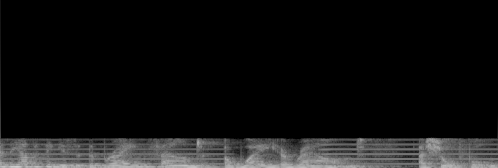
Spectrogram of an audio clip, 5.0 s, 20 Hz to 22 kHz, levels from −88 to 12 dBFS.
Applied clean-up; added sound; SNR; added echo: none; Trumpet; 20 dB; reverberation time 0.9 s.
